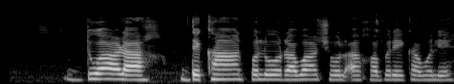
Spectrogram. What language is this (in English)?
Pashto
